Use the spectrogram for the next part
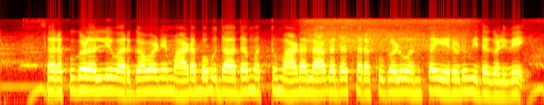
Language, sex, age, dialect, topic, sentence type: Kannada, female, 31-35, Mysore Kannada, banking, statement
